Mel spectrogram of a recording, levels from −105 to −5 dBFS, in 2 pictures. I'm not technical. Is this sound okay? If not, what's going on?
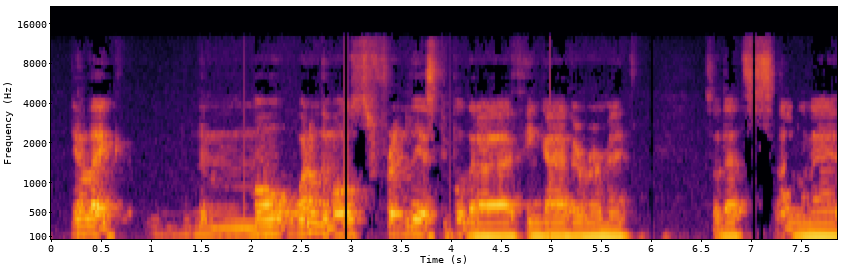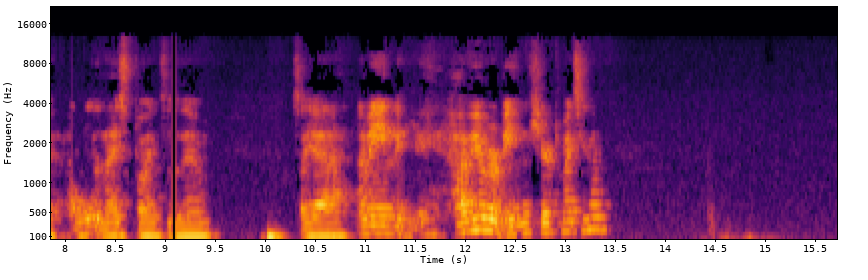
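No. It has a gap between stream segments. The audio arrives in one-second pieces, and tiny silent holes open where pieces join: at 1.94, 2.93 to 2.97 s, 3.99, 4.99, 5.99 to 6.02 s, 7.01 to 7.05 s, 8.07 and 9.07 to 9.11 s. Nothing is lost.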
